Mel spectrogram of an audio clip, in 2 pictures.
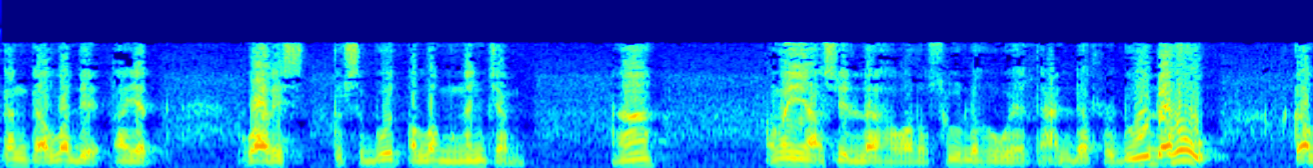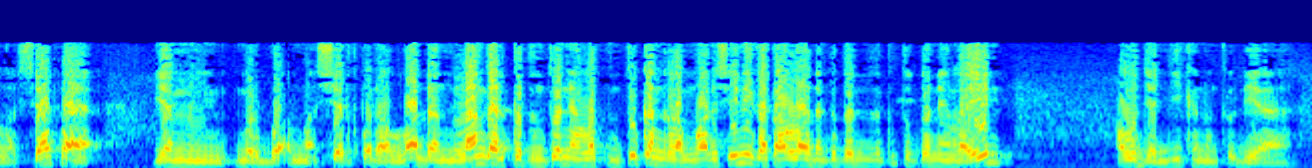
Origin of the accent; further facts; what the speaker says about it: Padang, West Sumatra, Indonesia; saya juga orang Padang.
